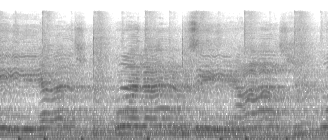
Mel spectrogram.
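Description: Live worship band playing an Arabic worship song: singers' voices over drum kit, guitars and keyboard, with a steady kick-drum beat.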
